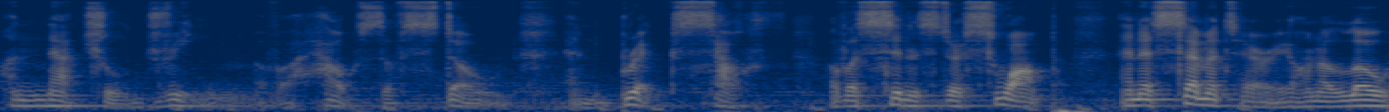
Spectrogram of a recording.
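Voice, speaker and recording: A man giving a theatrical, brooding and anguished dramatic reading of literary horror. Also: a bit bright. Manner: theatrical, archaic phrasing, brooding and anguished first-person delivery. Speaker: dramatic reader of a horror story. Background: soundscape rumble.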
